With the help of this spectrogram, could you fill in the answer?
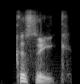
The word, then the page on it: cacique: British English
